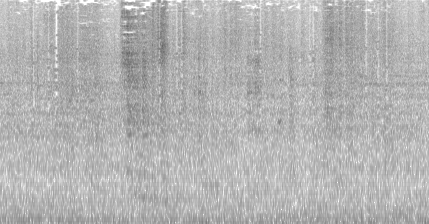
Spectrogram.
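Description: Covered hopper cars of a freight train rolling past close by: a steady low rumble of steel wheels on the rails, with brief hissing surges about a second and a half in and again about four seconds in.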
